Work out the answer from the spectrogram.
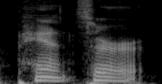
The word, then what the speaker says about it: pantser: i'm a i'm a pantser pantster i always say it wrong i always say pants are without the tea yeah so and then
